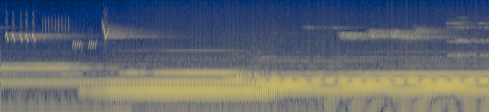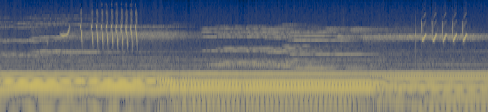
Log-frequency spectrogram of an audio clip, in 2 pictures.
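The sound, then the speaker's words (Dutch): A nightingale sings in short, bright bursts of chirps and rapid trills, recurring throughout over a steady, sustained low musical drone that fills the background. “En ik hoop dat dat u ook helpt als u zelf in de natuur bent”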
